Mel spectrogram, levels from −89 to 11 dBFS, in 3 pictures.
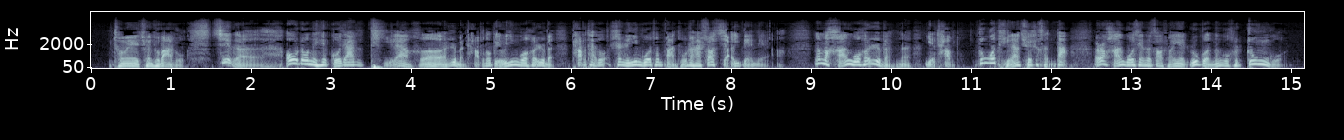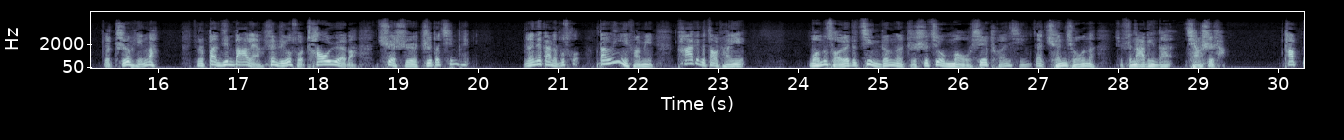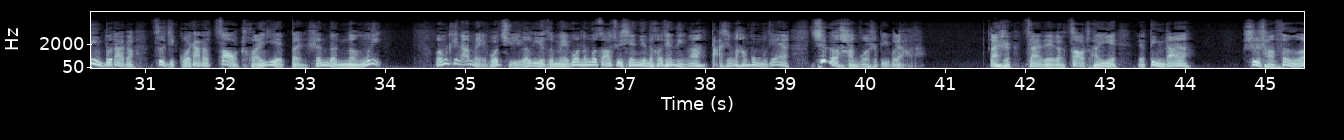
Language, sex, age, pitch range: Chinese, male, 50-69, 90-150 Hz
